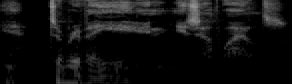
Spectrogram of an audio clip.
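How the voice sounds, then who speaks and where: This Australian man's voice is deep, husky and whispered, and he speaks briskly. He runs a shop and is hosting a casual livestream Q&A, rambling along and dropping joking, conspiratorial asides.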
